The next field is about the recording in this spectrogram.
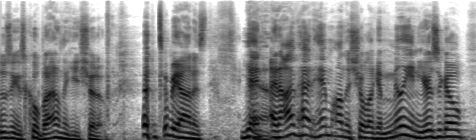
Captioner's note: laugh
